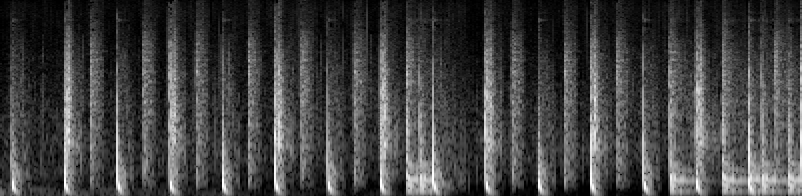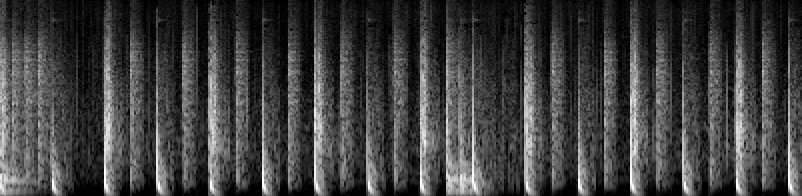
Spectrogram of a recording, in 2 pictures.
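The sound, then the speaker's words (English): A classic drum machine plays a loud, steady beat of sharp, punchy hits in a tight repeating pattern. Busier rolls and fills crowd in at a few points before the regular groove returns. “This is the sound of a classic drum machine.”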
